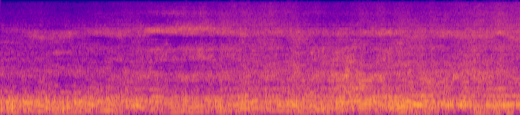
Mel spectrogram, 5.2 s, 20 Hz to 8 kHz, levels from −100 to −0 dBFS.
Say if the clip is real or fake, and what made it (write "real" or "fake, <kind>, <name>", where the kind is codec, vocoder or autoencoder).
fake, codec, SNAC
